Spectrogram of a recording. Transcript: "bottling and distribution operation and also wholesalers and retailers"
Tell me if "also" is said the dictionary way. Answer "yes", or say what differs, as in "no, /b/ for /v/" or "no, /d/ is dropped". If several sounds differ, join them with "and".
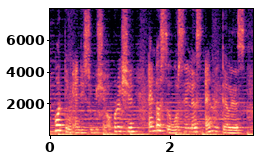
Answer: no, /l/ is dropped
